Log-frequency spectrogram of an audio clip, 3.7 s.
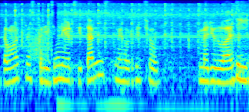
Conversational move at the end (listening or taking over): taking over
